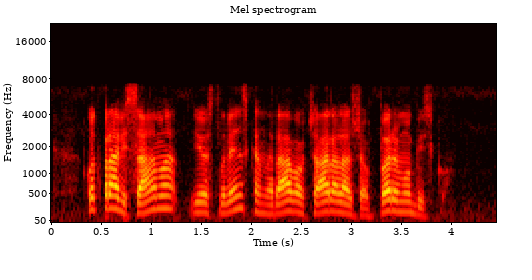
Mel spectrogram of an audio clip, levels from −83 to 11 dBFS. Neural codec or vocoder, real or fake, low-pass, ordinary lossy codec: none; real; 7.2 kHz; MP3, 64 kbps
